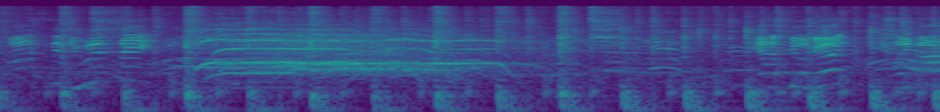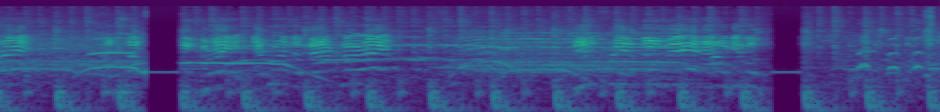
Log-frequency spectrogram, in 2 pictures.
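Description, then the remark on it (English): A concert crowd cheers and shouts over a loud, pounding dance beat of mashups played by a laptop sampling artist, the voices forming a dense, continuous roar around the music from start to finish. “Completely had this crowd wired.”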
